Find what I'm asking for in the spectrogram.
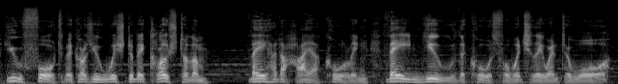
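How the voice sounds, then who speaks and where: In a fairly low voice close to his everyday one, a man speaks at normal speed to play a scornful noble baron chasing the throne in a fantasy game. Faint music sits behind the dramatic acting, and his formal, imperious lines carry cold contempt.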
